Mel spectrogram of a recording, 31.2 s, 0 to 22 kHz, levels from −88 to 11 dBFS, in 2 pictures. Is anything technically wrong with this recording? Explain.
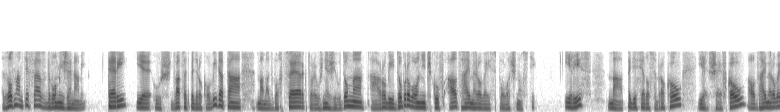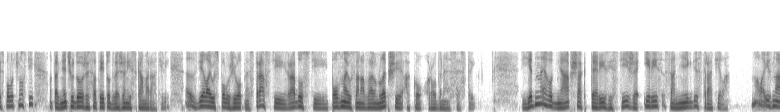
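No, this is speech carried over G.711 telephone coding, which fits A-law at 64 kbps, with nothing above about 3.8 kHz, and no fault can be heard.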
